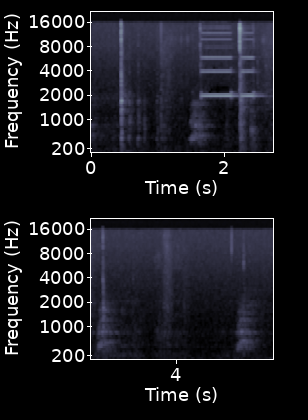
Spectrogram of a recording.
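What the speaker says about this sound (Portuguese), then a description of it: "Vamos pôr a ponta vermelha no outro terra, ele vai apitar." A digital multimeter set to continuity mode, with both probes touching ground points, gives one steady electronic beep of about half a second amid faint clicks and handling noise in a quiet room.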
